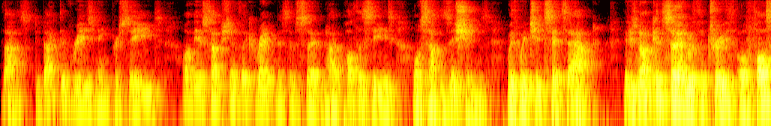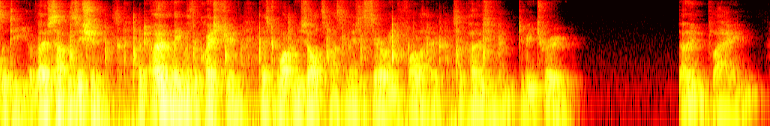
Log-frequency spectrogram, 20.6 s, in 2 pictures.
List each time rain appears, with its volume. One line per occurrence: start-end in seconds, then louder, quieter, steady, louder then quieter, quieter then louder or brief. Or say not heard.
not heard.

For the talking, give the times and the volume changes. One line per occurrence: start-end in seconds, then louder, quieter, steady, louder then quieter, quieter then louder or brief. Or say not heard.
0.0-17.9 louder then quieter
19.3-20.4 brief.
